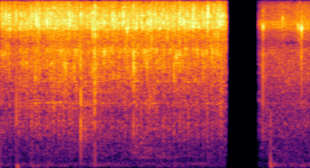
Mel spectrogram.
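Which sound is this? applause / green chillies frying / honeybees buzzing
green chillies frying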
